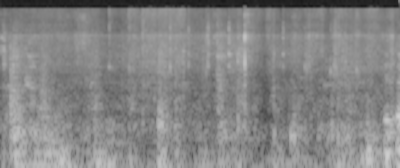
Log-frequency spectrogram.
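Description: Faint scattered knocks and handling noises, with a low murmur underneath.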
